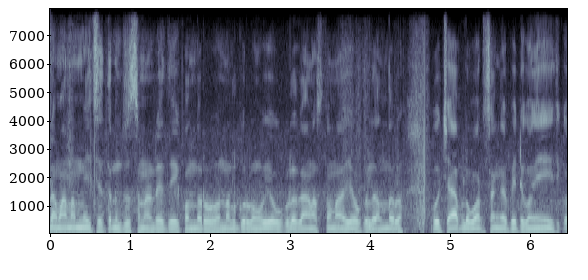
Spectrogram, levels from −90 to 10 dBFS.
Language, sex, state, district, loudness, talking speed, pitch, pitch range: Telugu, male, Andhra Pradesh, Chittoor, -16 LUFS, 130 wpm, 115 Hz, 115-120 Hz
